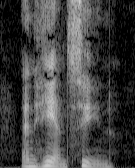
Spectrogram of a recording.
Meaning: respect, consideration
- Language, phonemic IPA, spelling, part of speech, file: Swedish, /ˈhɛːnˌsyːn/, hänsyn, noun, Sv-hänsyn.ogg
